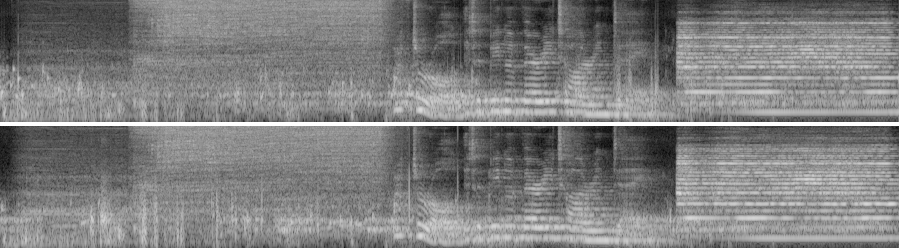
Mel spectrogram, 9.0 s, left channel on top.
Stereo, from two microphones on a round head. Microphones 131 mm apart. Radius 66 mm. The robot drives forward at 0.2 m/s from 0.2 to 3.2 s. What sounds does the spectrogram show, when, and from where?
1.3 s a running tap: centre (ahead or behind), 0.7 m
3.9 s a woman speaking: 5° left (ahead or behind), 0.7 m
6.8 s a violin: 40° right (ahead or behind), 1.7 m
